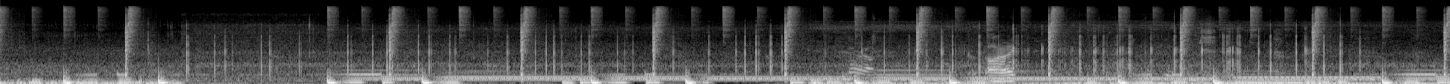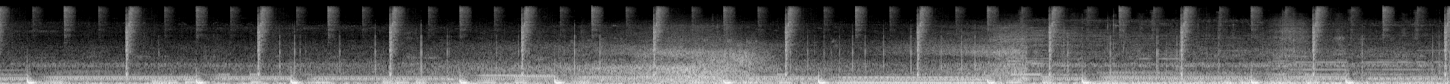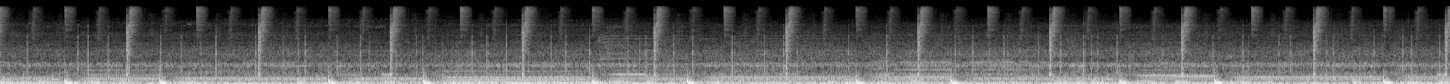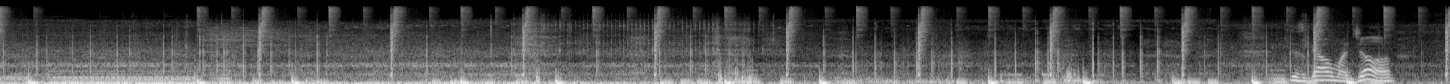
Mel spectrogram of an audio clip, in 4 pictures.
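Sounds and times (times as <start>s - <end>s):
instrumental beat with drums and bass: 0.0s - 58.0s.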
